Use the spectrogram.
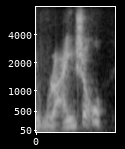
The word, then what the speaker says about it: Rigel: I got to assume that the team names are based off of stars, because the rival team they pronounce it as Regal, but I think it's supposed to be Rigel, because the main character's team is Spica.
